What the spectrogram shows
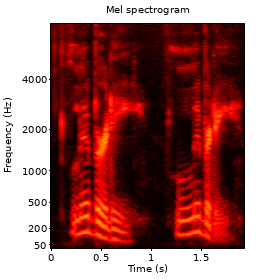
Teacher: the T and Liberty is between vowels so it's pronounced like a fast D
